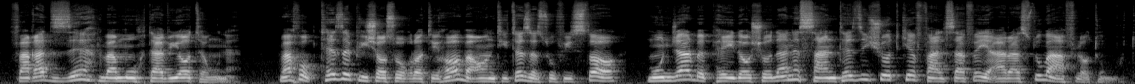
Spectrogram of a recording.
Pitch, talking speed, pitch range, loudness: 155 Hz, 135 wpm, 145-195 Hz, -19 LUFS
